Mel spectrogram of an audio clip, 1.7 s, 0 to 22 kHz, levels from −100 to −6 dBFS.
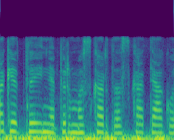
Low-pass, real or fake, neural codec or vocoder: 7.2 kHz; real; none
